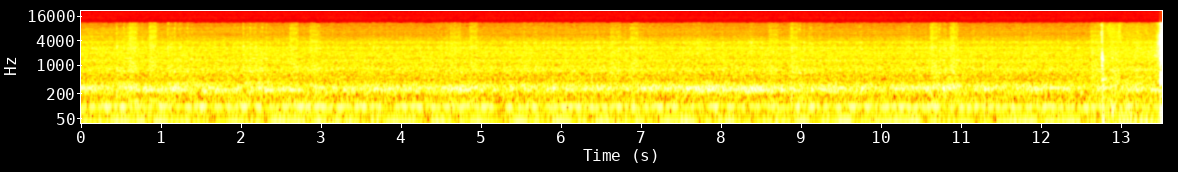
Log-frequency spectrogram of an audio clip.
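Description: Old computers hum steadily with a low drone.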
